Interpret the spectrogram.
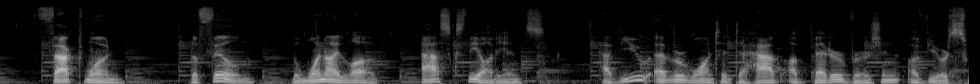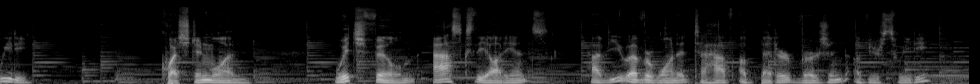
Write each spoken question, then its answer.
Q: Which film asks the audience Have you ever wanted to have a better version of your sweetie?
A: The film, The One I Love, asks the audience Have you ever wanted to have a better version of your sweetie?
